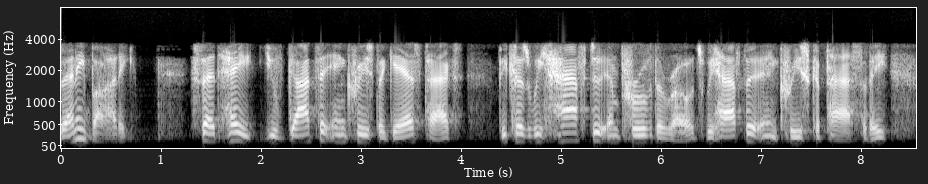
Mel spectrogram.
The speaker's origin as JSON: {"language": "English", "town": "Brooklyn", "region": "New York", "country": "United States", "tie": "born there", "said": "I was born in Brooklyn myself, so I can relate."}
